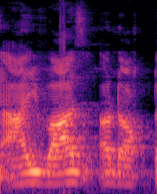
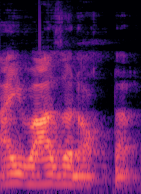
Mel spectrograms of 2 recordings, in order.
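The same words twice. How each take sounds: First: "was" stretched slow and long, the wrong way; wrong drawn-out was. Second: "was" short and quick, as in fluent speech; correct short was. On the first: Teacher shows students the wrong stretched was, drawn out. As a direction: drag out "was" as a bad example. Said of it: "ऐसे नहीं बोलेंगे". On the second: Teacher models the correct short was for students, brisk. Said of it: "was बोलेंगे". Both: Shown as a demonstration.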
